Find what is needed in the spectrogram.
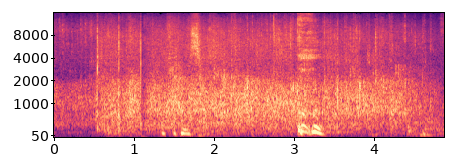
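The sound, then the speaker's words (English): A church audience at Highland Hills gives a warm round of applause to a welcomed guest speaker. The dense, steady clapping continues throughout, with faint voices mixed in. “let's give him a warm welcome from Highland Hills”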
